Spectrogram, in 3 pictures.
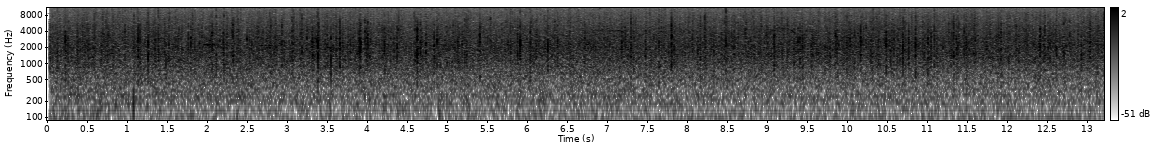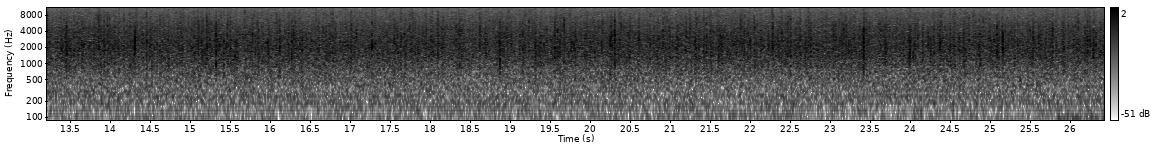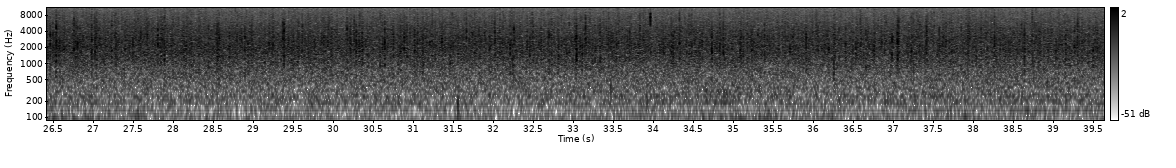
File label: Ambience Tazawako Rain Light Forest Birds; Recorded in Golden Week in Japan 2008; Forests And Jungle Sound Effects; Foundation1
